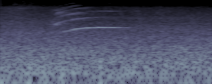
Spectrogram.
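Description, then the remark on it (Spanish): A single rising, whistled bird call rings out clearly for about half a second over a steady background of low rumbling noise, with no voices. “hay un pájaro, ¿lo, ¿lo viste? Hay un pájaro.”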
